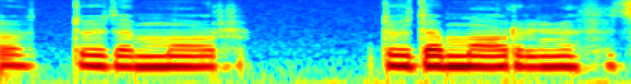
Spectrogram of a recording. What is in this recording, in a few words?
"mor", Welsh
